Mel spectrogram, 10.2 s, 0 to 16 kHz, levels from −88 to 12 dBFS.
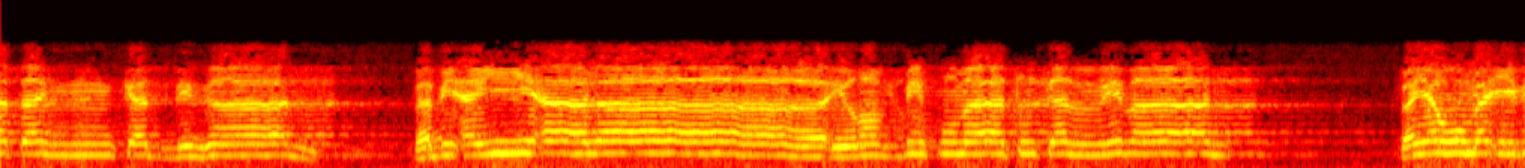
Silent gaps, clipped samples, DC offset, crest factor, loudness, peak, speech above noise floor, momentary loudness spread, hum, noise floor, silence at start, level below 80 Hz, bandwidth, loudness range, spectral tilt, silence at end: none; under 0.1%; under 0.1%; 14 dB; -13 LUFS; -2 dBFS; 34 dB; 9 LU; none; -48 dBFS; 0 s; -48 dBFS; 6.8 kHz; 3 LU; -4.5 dB/octave; 0 s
